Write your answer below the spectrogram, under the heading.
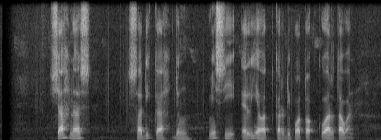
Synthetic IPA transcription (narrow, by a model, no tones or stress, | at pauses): ʃahnas | adikahd͡ʒɨŋ | misiɛliɔt̪̚kərdipɔt̪ɔkuwart̪awa̰n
